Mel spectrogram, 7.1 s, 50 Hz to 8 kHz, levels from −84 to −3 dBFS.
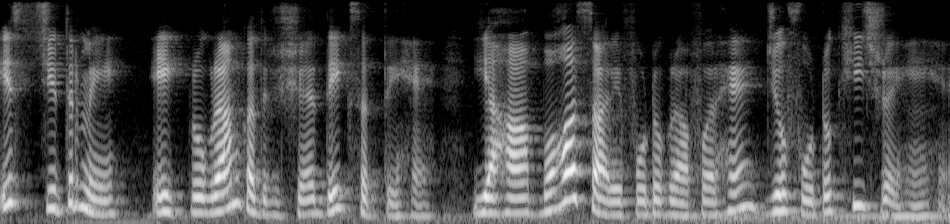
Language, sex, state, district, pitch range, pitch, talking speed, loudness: Hindi, female, Delhi, New Delhi, 175-225 Hz, 195 Hz, 170 wpm, -19 LUFS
